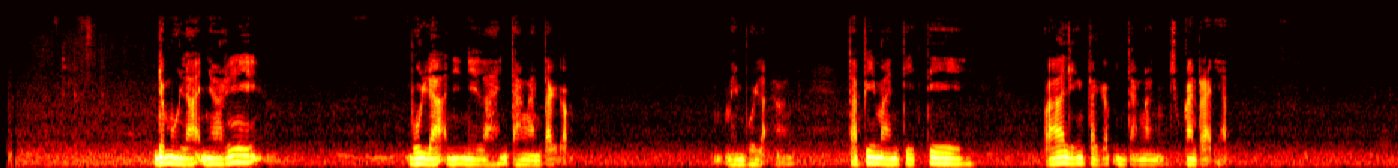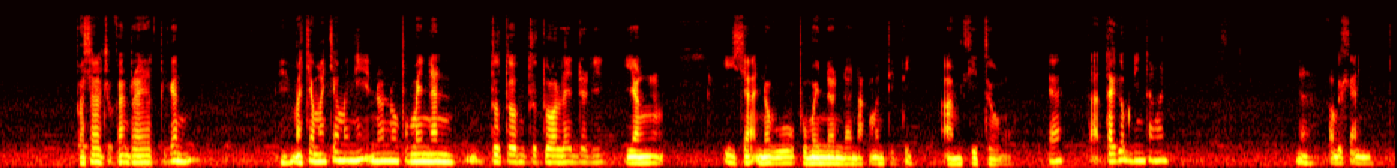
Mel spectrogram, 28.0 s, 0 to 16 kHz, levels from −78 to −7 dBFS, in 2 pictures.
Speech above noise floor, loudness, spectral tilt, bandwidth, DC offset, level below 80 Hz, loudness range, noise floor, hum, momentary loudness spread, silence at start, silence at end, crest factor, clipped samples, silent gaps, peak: 30 dB; -21 LUFS; -8 dB/octave; 10.5 kHz; under 0.1%; -52 dBFS; 9 LU; -49 dBFS; none; 19 LU; 0.1 s; 0.25 s; 22 dB; under 0.1%; none; 0 dBFS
